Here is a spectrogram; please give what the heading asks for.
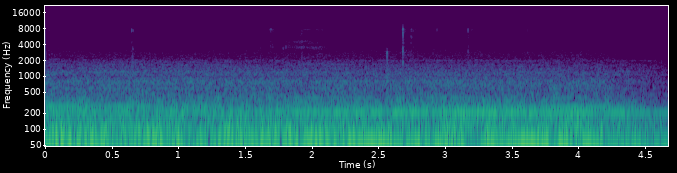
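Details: Volvo XC90 on the road, low steady whine over road rumble while decelerating, mostly between 65 and 20 mph, fading as it slows, gradually getting worse; rear differential/final drive whine on deceleration, rebuilt diff replacement planned.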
